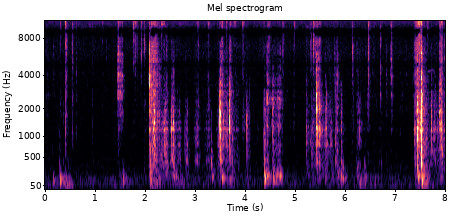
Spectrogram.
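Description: Light, irregular clicks and taps of metal jewelry pliers handling small metal jump rings, with faint clinks of the rings.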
